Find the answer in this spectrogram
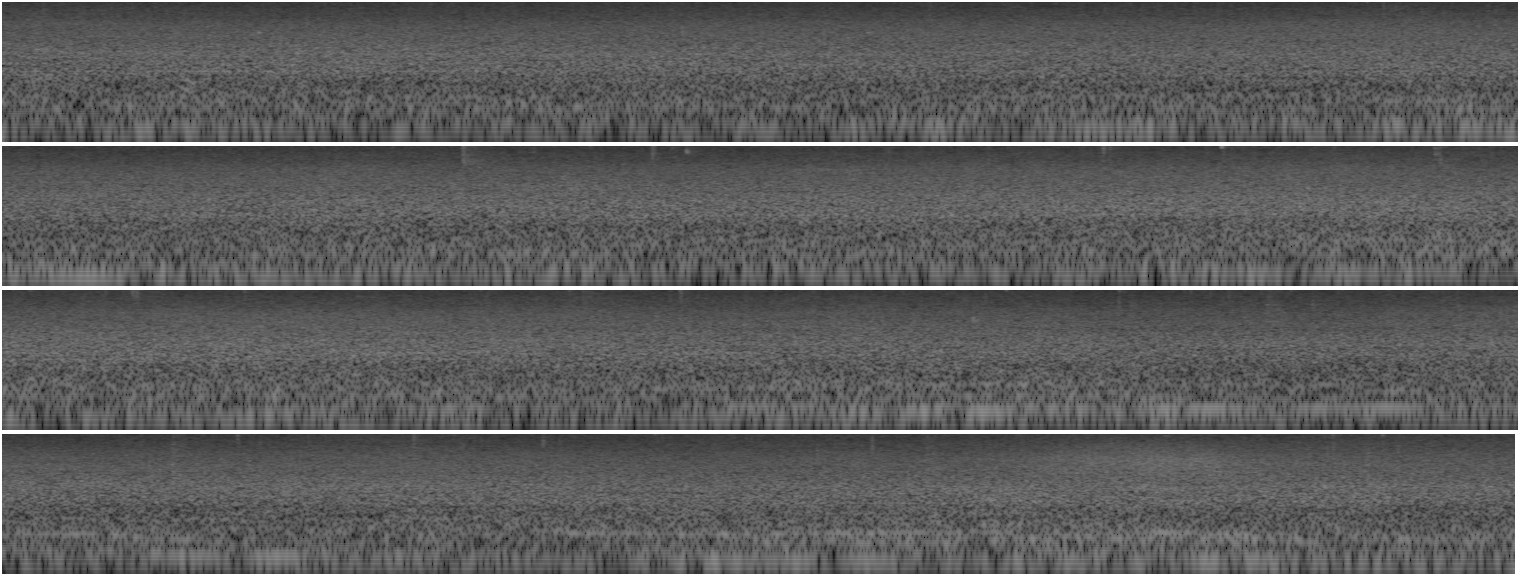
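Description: Steady rain falling on wet paving, a constant hiss, with the low rumble of street traffic underneath.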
